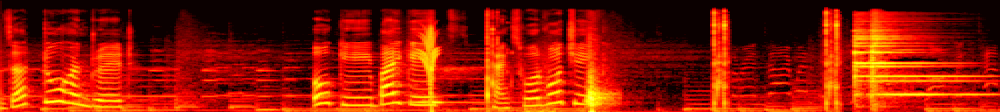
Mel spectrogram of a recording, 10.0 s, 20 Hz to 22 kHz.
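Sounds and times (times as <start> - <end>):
quick clicks: 7.1 - 7.3, 8.2 - 8.5
notification bell ding: 8.6 - 10.0.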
